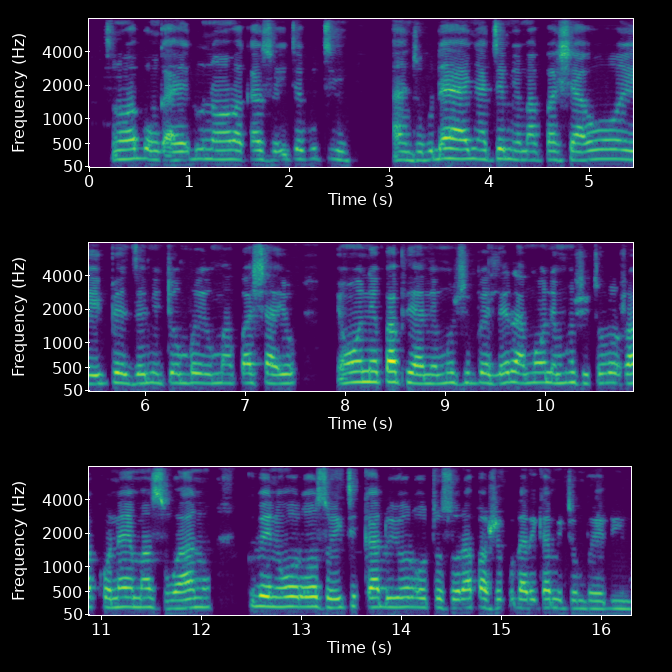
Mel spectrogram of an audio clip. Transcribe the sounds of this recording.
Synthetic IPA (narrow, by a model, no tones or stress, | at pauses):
tinoʋaɓoŋɡaeɗunaoʋakazoitekuti | ɦantʰukuɗaiaɲat̬ememakwaʃawoeipe̞d͡ze̞mito̞mbo̞jemumakwaʃajo̞ | joːne̞kwapijane̞muʐibʱe̞ɮe̞amwone̞muʐito̞ɾo̞ʐako̞naemazuwano | kuɓe̞niwo̞ɾoozo̞itikaɗujo̞rooto̞zo̞ɾapaʐe̞kuɗaɾikamito̞mbo̞je̞ɗiːni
